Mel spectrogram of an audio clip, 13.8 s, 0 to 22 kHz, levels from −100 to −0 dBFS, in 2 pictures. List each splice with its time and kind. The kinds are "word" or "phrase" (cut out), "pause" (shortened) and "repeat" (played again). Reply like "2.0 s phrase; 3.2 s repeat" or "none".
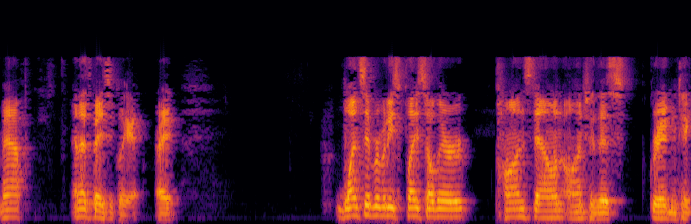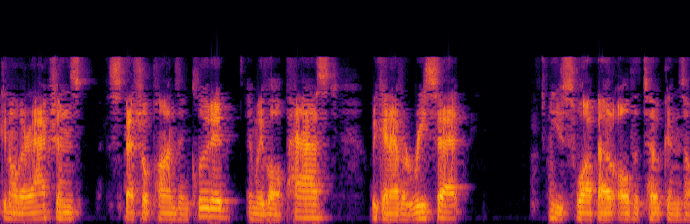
none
